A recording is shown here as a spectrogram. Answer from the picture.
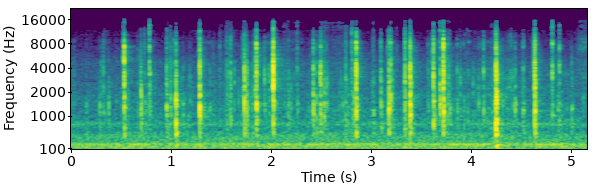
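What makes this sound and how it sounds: Fingertips tap the keys of a white plastic computer keyboard in gentle, irregular typing, about twenty short, bright clicks over a quiet background. Each keystroke is crisp and dies away almost instantly.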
